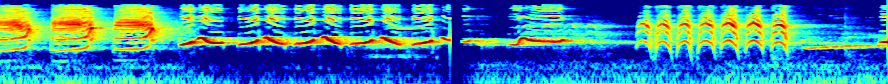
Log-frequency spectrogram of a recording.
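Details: Masked laughingthrush song used as a lure to get other birds to sing: harsh, harmonic-rich opening notes, then a run of looping whistled phrases, a short pause, and a fast chattering series of rising-and-falling notes.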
